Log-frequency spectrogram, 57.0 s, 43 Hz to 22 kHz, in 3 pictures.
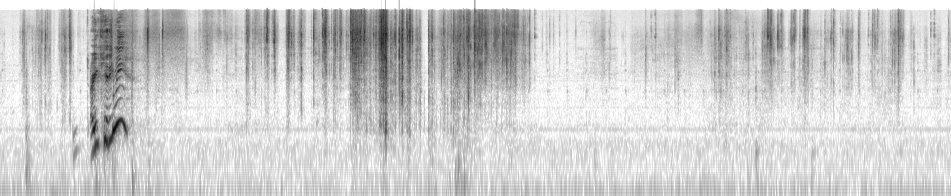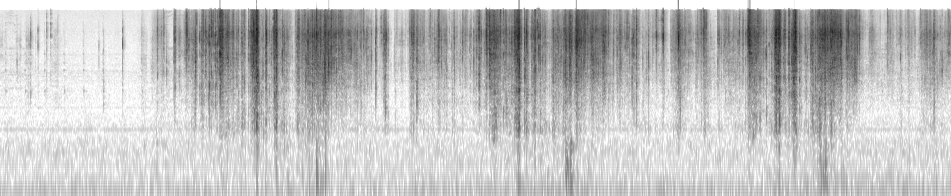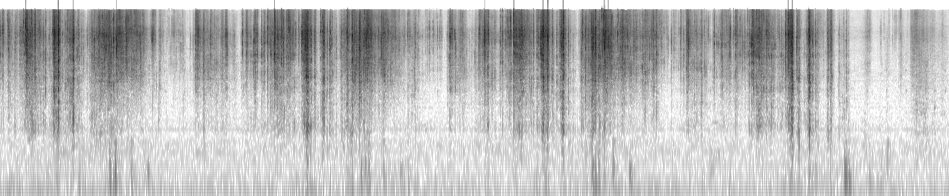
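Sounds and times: foil wrappers crinkling and tearing: 0:00.4 - 0:01.5, 0:04.9 - 0:10.7, 0:14.2 - 0:18.2, 0:22.0 - 0:56.5.

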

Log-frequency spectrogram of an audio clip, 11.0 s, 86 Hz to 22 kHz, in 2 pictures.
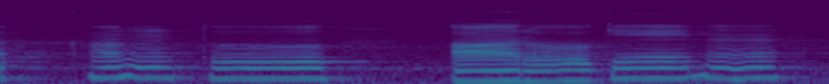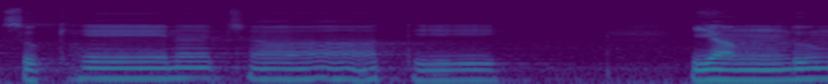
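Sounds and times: breath: 0:02.2 - 0:02.8, 0:09.5 - 0:10.1
man chanting on one note: 0:10.1 - 0:11.0.

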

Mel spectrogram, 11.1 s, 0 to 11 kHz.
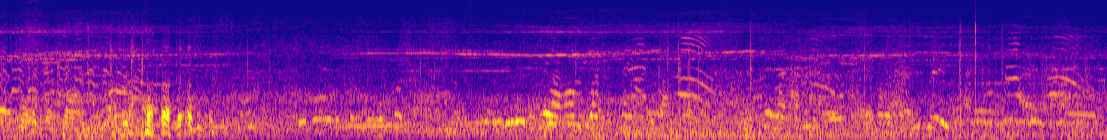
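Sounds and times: machinery rumble: 0:00.0 - 0:11.0
people chattering: 0:00.0 - 0:11.0
thin high whine: 0:00.0 - 0:11.0.

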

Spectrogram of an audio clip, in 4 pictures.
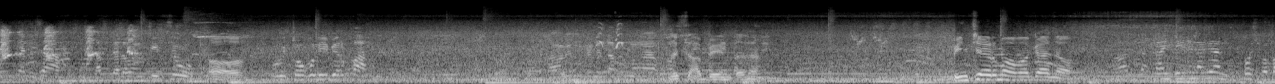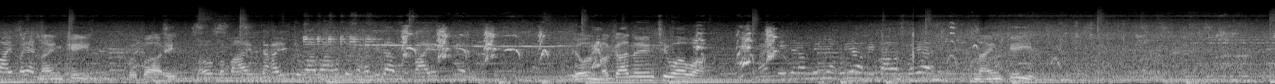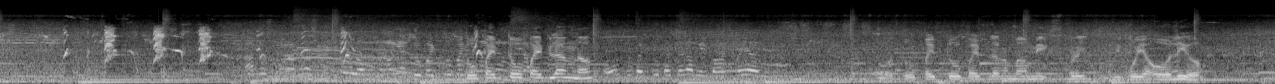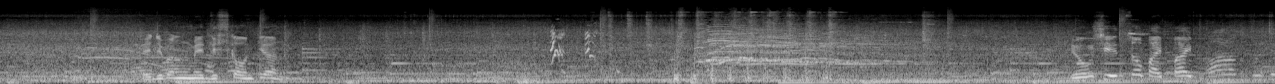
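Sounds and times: puppy yelping: 0:00.0 - 0:01.5, 0:16.7 - 0:18.9, 0:19.7 - 0:20.7, 0:22.1 - 0:22.6, 0:23.2 - 0:23.5, 0:26.1 - 0:29.6, 0:30.2 - 0:30.7, 0:43.7 - 0:47.6
dog yipping: 0:00.0 - 0:02.1, 0:16.7 - 0:19.0, 0:19.7 - 0:20.7, 0:22.1 - 0:22.6, 0:23.2 - 0:23.5, 0:26.0 - 0:29.5, 0:30.2 - 0:30.7, 0:43.7 - 0:47.6
background music with bass: 0:00.0 - 0:51.0
puppy whining: 0:16.8 - 0:18.9, 0:26.1 - 0:29.6, 0:43.7 - 0:46.8.

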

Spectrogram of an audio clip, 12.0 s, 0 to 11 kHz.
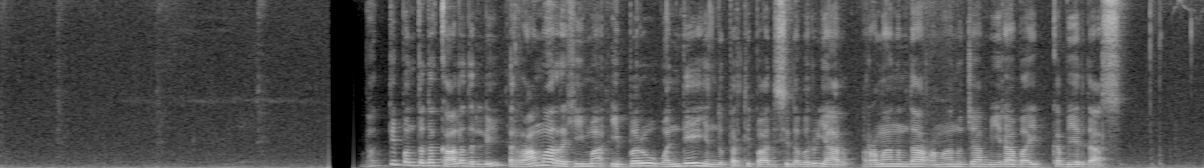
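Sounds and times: man talking: 0:03.6 - 0:11.3.

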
